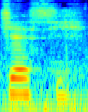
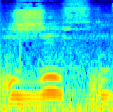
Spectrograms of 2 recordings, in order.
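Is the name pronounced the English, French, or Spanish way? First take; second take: English; French. First: The name is said with an English pronunciation. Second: The name is said with a French pronunciation. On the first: "Mais en anglais, c'est Jessie" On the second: "En français, ils disent Jessie"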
